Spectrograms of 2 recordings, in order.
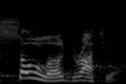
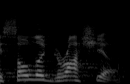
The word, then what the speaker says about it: sola gratia: all of this is sola gratia or if you if you like the uh if you want to pronounce it a different way sola gracia but we're going to go with sola gratia that really flies in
